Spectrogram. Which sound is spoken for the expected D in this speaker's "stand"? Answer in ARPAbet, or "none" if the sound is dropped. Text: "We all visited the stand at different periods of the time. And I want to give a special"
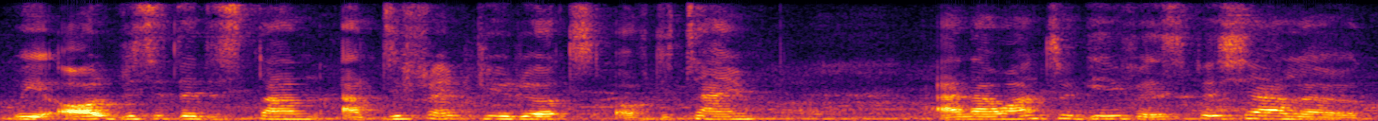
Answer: none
